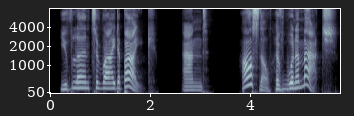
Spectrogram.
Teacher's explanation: I'm using rising intonation to show that I'm surprised or confused.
